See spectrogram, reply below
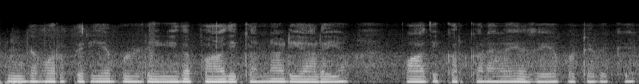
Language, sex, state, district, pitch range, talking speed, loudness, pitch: Tamil, male, Tamil Nadu, Kanyakumari, 125-130 Hz, 105 wpm, -17 LUFS, 125 Hz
